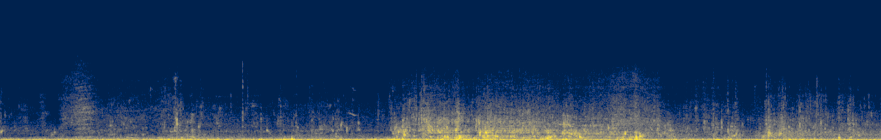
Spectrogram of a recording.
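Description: Wind rumbling on the microphone over shallow river water, with water splashing and sloshing from about three seconds in to about five seconds in.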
